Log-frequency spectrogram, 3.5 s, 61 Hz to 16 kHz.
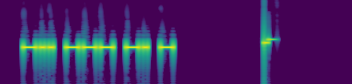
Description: Morse code, heard as a keyed tone, about 28 wpm, 700 Hz. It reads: DONT
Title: Sentences from Top 300 Words - New Word Drill - 28wpm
